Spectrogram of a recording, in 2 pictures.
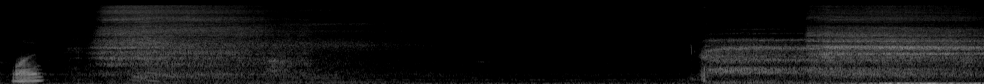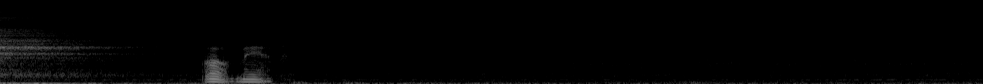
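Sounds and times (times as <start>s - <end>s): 
deep breath in: 0.0s - 4.8s, 7.0s - 11.5s
speech: 0.1s - 1.0s.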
